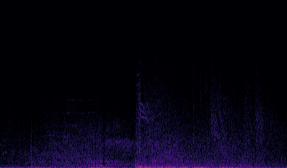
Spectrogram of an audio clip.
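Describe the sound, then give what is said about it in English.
A dense, rumbling barrage of gunfire and explosions on a film set, with machine guns, a lot of explosives and two huge cannons filled with debris: a continuous roar of low booms and one sharper blast partway through. No one speaks. “That was a lot of explosives and these two huge cannons filled with debris.”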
